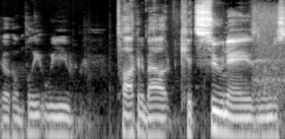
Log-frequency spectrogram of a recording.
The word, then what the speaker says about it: kitsune: speak on your behalf is that Kitsune actually I've heard that word that's how I know it's pronounced like that Kitsune do this for free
